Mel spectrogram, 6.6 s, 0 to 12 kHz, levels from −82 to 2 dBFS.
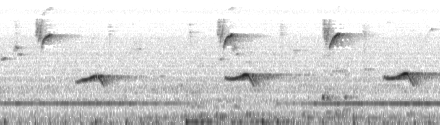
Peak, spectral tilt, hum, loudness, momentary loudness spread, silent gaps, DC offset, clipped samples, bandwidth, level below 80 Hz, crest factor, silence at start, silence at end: -6 dBFS; -2.5 dB/octave; none; -20 LUFS; 25 LU; none; under 0.1%; under 0.1%; 10.5 kHz; -40 dBFS; 18 dB; 0 s; 0 s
